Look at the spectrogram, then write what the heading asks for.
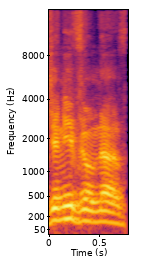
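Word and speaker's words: Denis Villeneuve: yeah well I mean genevil nov which is that's how you say his name by the way I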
